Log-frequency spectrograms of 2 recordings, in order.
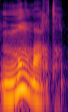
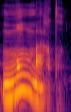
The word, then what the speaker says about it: Montmartre: Ici, il y a un T et on ne le prononce pas. Il est muet en français. Donc on dit Montmartre. D'accord? Montmartre.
